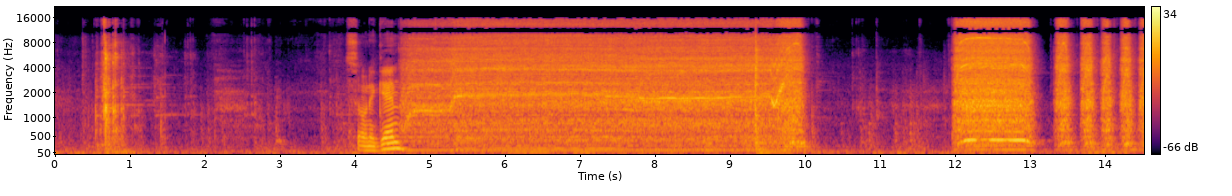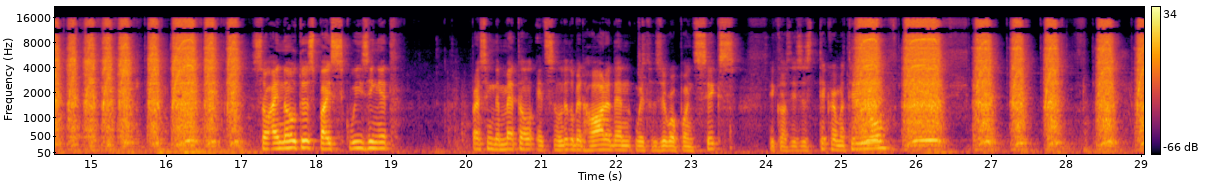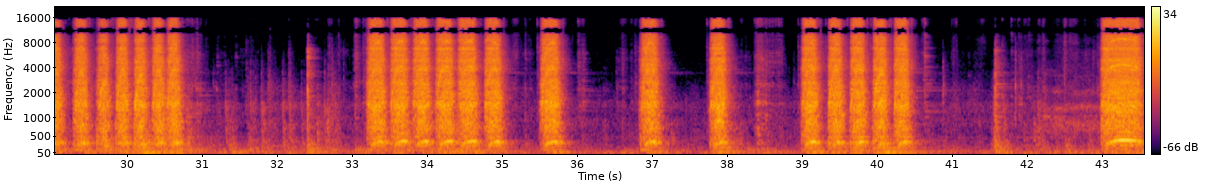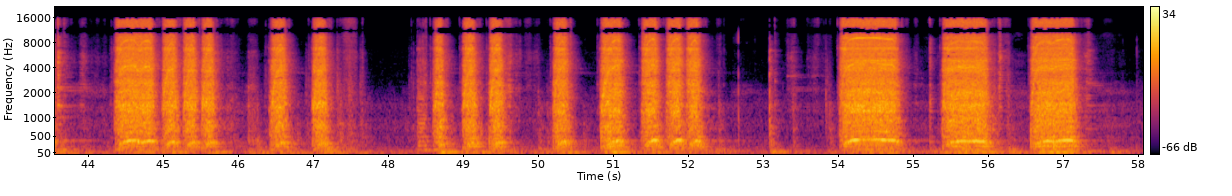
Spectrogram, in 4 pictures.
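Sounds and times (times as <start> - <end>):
drill motor spinning in pulses: 4.6 - 10.1, 12.0 - 17.0, 25.2 - 30.8, 43.0 - 43.6, 44.3 - 45.8, 48.5 - 52.3, 54.0 - 57.3.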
